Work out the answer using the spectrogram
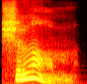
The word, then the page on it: shalom: British English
